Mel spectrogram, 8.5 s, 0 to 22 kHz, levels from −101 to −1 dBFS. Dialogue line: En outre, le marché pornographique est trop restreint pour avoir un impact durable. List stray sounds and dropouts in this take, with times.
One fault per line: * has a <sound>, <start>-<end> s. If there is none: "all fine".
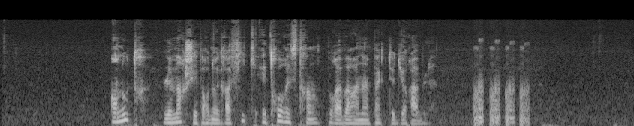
* has a laugh, 6.3-7.1 s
